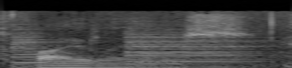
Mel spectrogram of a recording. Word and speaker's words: Filene's: The family name is Filene. However, the store's name is pronounced Filene's. – So there we hear Mike Dukakis saying that it's an affect when people call it Filene's.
